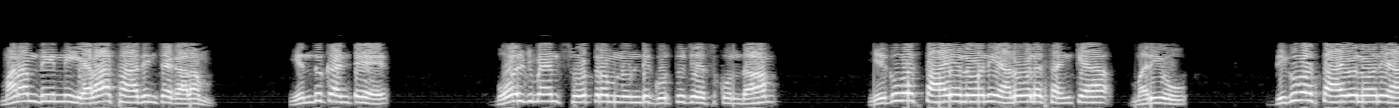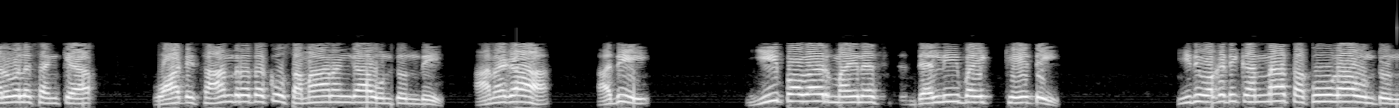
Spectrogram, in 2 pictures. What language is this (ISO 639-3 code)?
tel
